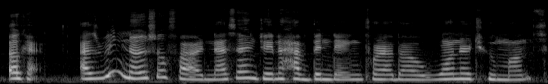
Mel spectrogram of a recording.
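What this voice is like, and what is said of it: Slightly off, sick-sounding voice. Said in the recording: “I sound a little weird, but I'm a little sick.”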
